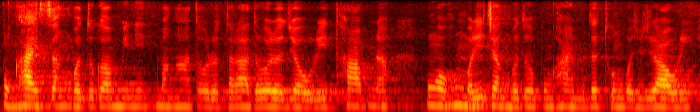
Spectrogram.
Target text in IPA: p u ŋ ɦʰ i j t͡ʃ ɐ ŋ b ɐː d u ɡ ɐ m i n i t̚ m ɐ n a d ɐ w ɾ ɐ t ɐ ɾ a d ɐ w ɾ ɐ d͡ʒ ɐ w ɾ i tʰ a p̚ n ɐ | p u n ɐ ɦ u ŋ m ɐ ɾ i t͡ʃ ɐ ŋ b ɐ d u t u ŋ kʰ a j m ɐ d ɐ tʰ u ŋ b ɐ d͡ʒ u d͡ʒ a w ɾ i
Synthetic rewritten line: p u ŋ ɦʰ a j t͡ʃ ɐ ŋ b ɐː d u ɡ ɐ m i n i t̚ m ɐ ŋ a d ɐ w ɾ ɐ t ɐ ɾ a d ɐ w ɾ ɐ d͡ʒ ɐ w ɾ i tʰ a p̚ n ɐ | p u ŋ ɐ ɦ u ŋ m ɐ ɾ i t͡ʃ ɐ ŋ b ɐ d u p u ŋ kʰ a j m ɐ d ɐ tʰ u ŋ b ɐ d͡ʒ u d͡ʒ a w ɾ i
